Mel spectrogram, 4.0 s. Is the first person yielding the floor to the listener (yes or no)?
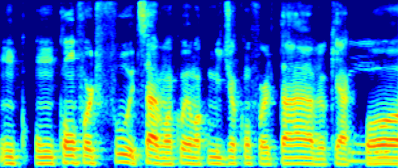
yes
